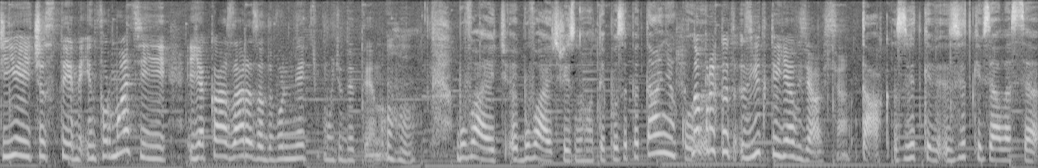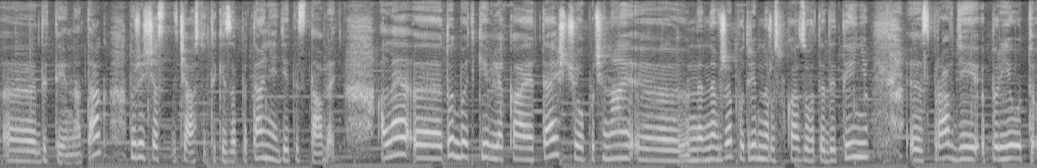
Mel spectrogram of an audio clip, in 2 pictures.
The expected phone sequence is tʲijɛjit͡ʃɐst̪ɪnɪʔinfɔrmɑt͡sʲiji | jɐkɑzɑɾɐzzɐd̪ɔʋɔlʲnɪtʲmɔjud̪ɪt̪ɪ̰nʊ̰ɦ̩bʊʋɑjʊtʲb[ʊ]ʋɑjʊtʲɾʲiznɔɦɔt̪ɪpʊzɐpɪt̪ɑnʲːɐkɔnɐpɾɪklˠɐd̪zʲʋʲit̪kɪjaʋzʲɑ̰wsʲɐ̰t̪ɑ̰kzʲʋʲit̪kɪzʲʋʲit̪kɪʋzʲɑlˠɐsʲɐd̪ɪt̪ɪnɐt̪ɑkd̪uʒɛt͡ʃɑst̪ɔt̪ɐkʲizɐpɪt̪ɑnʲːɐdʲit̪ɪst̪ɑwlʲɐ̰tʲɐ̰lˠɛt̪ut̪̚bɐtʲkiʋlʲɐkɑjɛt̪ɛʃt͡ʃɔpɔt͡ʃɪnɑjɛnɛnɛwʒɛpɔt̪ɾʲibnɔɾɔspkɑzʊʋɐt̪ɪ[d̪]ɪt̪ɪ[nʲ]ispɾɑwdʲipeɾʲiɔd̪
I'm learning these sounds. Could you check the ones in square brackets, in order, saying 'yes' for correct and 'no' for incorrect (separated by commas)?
yes, yes, yes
